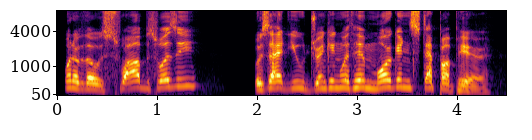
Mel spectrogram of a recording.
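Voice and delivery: high, loud interrogation; outraged landlord calling a man out; indignant summons. Acted. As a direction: demand answers across the room. Silver angrily summons a drinker.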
